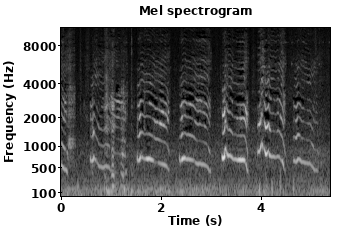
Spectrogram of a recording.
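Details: Excited dog Akira, heading to the beach to play with her friends, whines over and over: about seven high, nasal whimpers in quick succession, each sliding downward, with a low engine hum beneath and brief human speech.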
